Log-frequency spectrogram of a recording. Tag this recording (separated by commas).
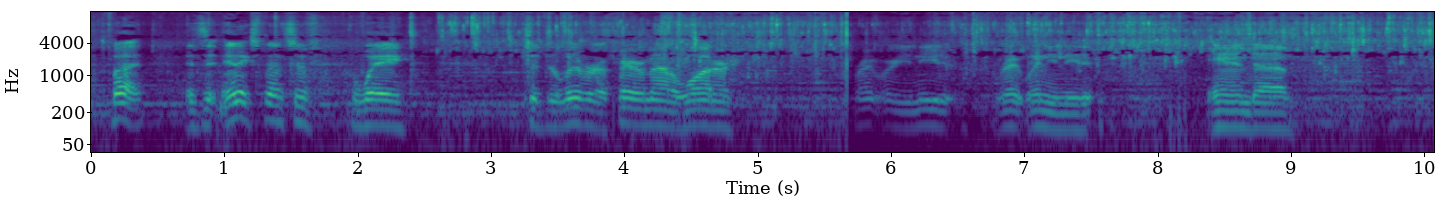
Speech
